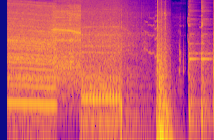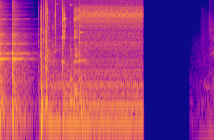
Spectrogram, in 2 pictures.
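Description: A logo sting built from power-tool sounds: a motor running with a steady whine, then a sharp thunk about three seconds in, two runs of quick clicks, and a steady motor hum that cuts off suddenly about seven seconds in.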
